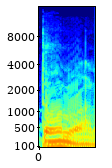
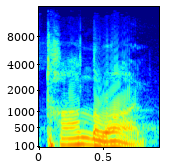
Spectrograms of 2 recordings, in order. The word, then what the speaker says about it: Tanluan: It's not Donran, it's Tanluan.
